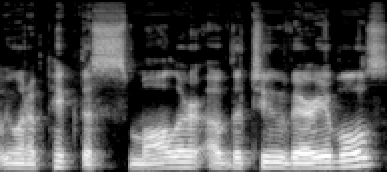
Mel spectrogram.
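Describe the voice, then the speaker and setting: Here a man has an unremarkable speaking voice at a medium pitch with ordinary pitch variation. He goes at a moderate pace on a very clean recording with a silent background. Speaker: math teacher. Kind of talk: tutorial.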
